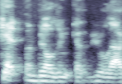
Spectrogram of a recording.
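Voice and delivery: ordinary talk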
